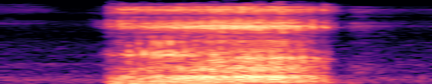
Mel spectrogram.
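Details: Indian man asleep gives one loud, rough, rattling snore lasting just over a second on a breath in; heavy snoring.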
